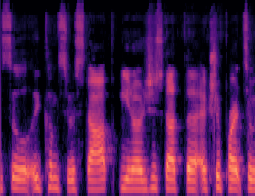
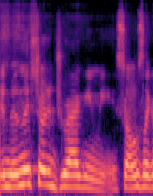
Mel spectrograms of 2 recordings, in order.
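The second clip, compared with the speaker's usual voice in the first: usual speaking voice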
